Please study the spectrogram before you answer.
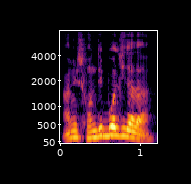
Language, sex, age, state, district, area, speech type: Bengali, male, 18-30, West Bengal, Howrah, urban, spontaneous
